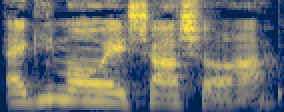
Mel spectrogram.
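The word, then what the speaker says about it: Ekgmowechashala: but I have been taught that it is pronounced Agimoe Shashala.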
